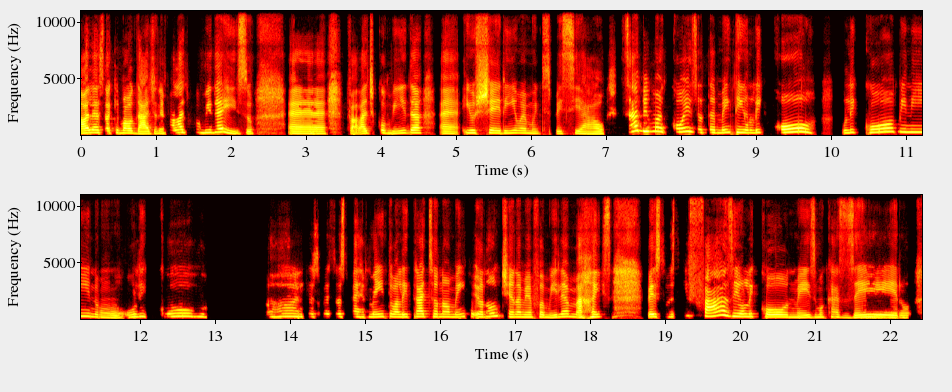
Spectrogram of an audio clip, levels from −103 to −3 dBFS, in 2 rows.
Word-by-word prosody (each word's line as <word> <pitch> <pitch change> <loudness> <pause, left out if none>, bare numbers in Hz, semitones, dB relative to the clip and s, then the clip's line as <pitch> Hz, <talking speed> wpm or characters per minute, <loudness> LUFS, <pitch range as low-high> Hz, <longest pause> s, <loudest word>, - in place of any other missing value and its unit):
Olha 225 +4 +5
só 210 -3 -1
que 225 +2 -6
maldade, 180 -5 +2
né, 185 - -3
falar 245 +3 +2
de 245 - -12
comida 245 +3 0
é 300 - +7
isso. 180 - -2 0.5
Eh, 180 -2 +3 0.3
falar 190 0 +1
de 195 - -5
comida, 215 +2 +1 0.2
eh 185 -2 +1
e 225 -1 -2
o 220 - +2
cheirinho 210 -1 +2
é 205 - -1
muito 190 -2 -6
especial. 175 -3 -3 0.2
Sabe, 405 -3 +5
uma 355 -2 +2
coisa 310 -4 +1
também 245 +1 -1
tem 260 -2 +1
o 230 - -2
licor, 270 +3 +4 0.4
o 220 - -4
licor 270 +6 +2
menino, 270 - -1
o 205 +3 -3
licor. 255 +2 -3 1.0
Ai, 245 +2 -3
que - - -22
as - - -11
pessoas - - -8
fermentam, 230 +1 -3
ali, 220 0 0
tradicionalmente. 235 -1 -1
Eu 220 -1 -1
não 270 +5 -1
tinha 225 -8 -1
na 220 - +1
minha 210 -1 -1
família, 205 +4 -2
mas 225 0 +1 0.5
pessoas 225 0 +1
que 320 - -14
fazem 300 0 +4
o 245 - +2
licor 215 -4 +1
mesmo 195 0 -3
caseiro, 195 -1 -1
225 Hz, 145 wpm, -23 LUFS, 200-255 Hz, 1.0 s, é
